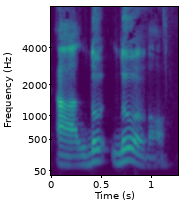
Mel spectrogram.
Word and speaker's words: Louisville: Including one about Muhammad Ali, which you got to put on in, let's see if I can say it like they say it, Louisville.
